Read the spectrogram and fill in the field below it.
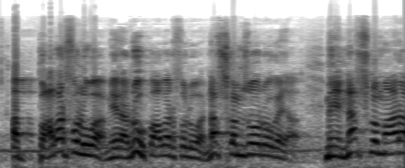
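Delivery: rising high preaching fervour; fervent build. Acted. (جوش سے بلند ہوتی آواز)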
